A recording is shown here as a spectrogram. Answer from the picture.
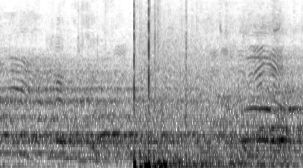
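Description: Futsal ball struck twice in quick succession about a second in, with sneakers squeaking on the indoor court floor.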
